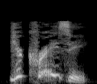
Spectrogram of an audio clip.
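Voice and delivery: put-on very high-pitched girl's exclamation; amazed daughter. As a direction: exclaim high at your crazy dad. Daughter laughing at dad's dare.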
